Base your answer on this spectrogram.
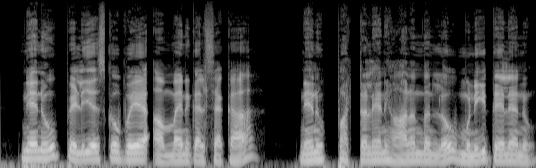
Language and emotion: Telugu, happy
